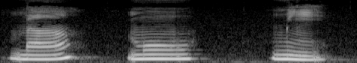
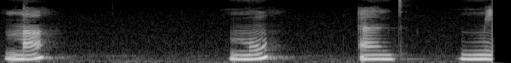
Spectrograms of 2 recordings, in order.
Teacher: pronounced through closing the two lips together and letting the air or the sound come out through the nasal cavity. And it's very similar to the m sound in English. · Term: meme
